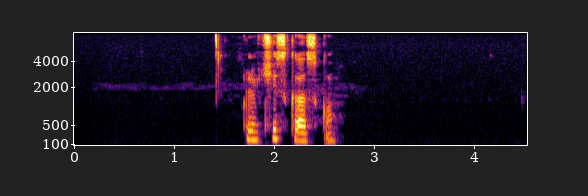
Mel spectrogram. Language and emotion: Russian, neutral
